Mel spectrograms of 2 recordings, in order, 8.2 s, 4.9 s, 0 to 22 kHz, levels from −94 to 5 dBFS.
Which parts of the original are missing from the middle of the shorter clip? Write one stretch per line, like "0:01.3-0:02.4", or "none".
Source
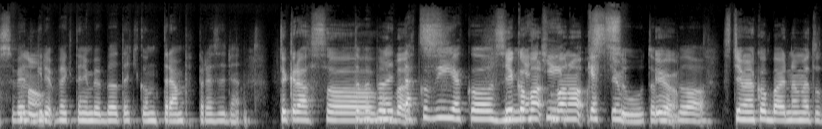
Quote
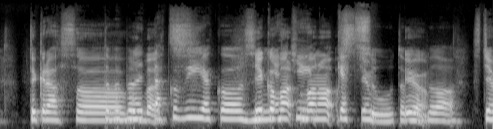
none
